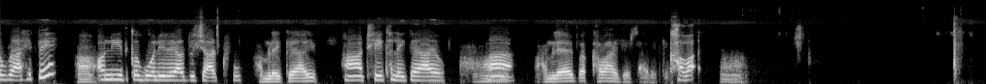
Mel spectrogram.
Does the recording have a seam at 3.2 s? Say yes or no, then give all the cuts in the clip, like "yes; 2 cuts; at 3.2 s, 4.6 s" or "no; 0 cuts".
no; 0 cuts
